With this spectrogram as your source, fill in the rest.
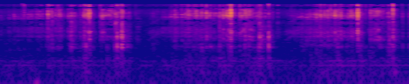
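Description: A utility knife blade carves and scrapes shavings off a small, solid, rectangular bar of dry yellow soap held in a hand with long painted nails. The clip has bright, crisp scraping and crackling strokes that come in three bursts with short quiet gaps between them. There is almost no low end.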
